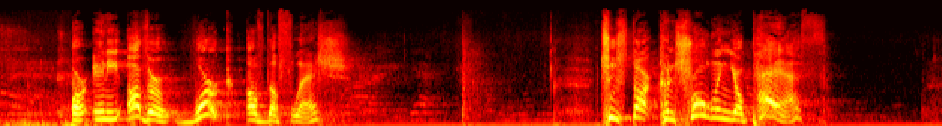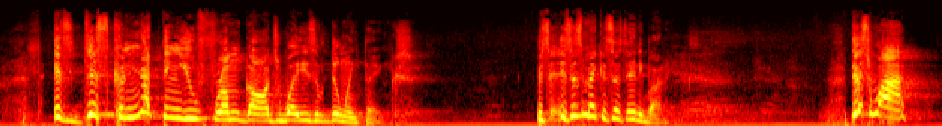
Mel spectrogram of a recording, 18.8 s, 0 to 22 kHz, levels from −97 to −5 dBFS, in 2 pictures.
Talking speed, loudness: 100 wpm, -27 LUFS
